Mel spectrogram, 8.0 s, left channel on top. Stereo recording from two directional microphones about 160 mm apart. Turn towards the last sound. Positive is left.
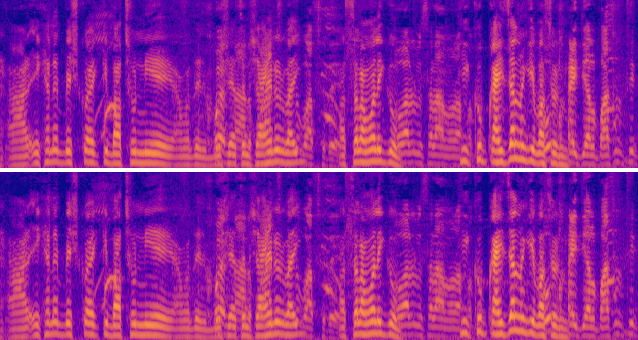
turn(degrees=0)  # may be behind; listen again after turning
